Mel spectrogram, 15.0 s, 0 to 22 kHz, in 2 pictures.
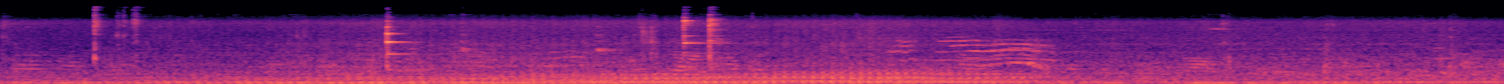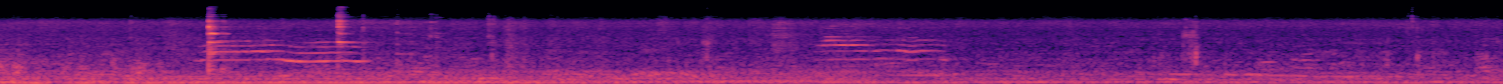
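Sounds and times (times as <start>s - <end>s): cat meowing: 4.4s - 5.4s, 8.5s - 9.4s, 11.6s - 12.3s.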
